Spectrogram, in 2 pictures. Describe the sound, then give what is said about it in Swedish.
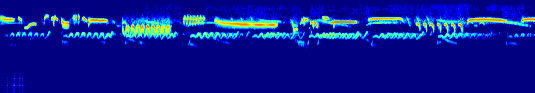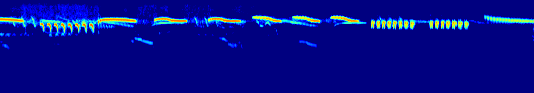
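A Eurasian skylark, an early spring bird, sings continuously, a rapid, unbroken stream of high warbling trills, buzzy rattles and chirps, loud, with no voices or other sounds. “En tidig vårfågel, sånglärkan, fick illustrera Ann-Sofie Karlssons längtan efter våren.”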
